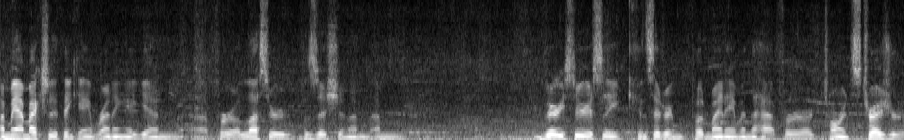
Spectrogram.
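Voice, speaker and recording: A fairly high-pitched man with an American accent, fairly quick and monotone, with audible room echo and noticeable background noise. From Southern California. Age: 60s. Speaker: former city councilman. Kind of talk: casual chat.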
